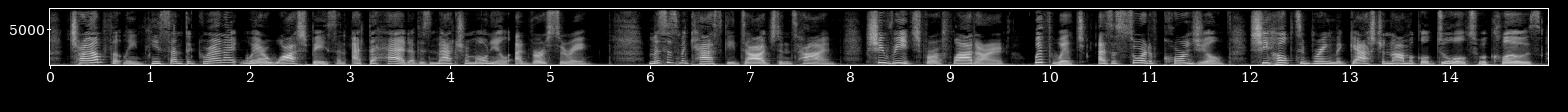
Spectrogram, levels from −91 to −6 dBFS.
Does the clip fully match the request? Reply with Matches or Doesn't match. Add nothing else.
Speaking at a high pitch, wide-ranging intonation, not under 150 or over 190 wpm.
Matches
